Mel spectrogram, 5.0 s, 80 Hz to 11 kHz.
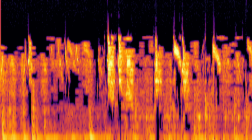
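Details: Adult purple martins in North Carolina calling while they begin building a nest, recorded in May 2024: a busy stream of irregular chirps, squawks and gurgling notes over a steady low hum.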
